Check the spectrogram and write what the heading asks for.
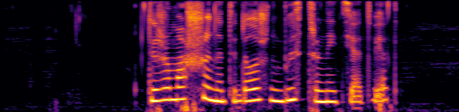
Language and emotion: Russian, neutral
